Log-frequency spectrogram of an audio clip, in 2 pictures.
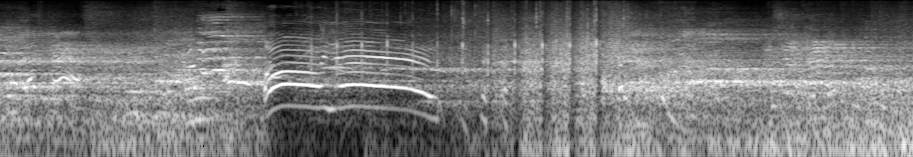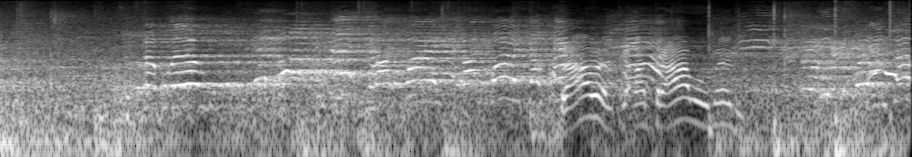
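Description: Children shout and call out across a large echoing gym.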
